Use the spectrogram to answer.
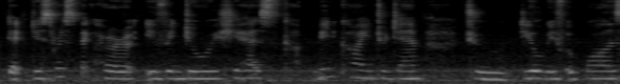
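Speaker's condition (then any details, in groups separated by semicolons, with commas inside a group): No condition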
